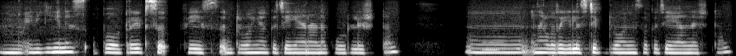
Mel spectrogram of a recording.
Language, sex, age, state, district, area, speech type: Malayalam, female, 18-30, Kerala, Kottayam, rural, spontaneous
